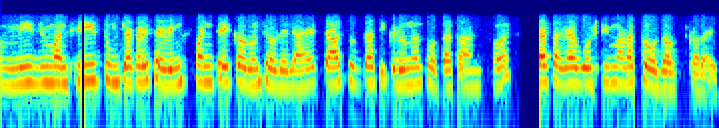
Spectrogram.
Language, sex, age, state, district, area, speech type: Marathi, female, 30-45, Maharashtra, Kolhapur, urban, conversation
